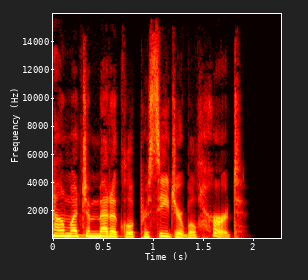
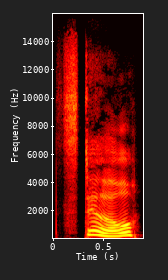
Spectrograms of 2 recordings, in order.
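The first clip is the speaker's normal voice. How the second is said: a hint of doubt, higher girl's voice; hesitant, unconvinced; doubtful; 7 semitones higher than usual. A narrator's reading. Mary hesitating over Lise's plan, lightly doubtful. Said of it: "Mary says doubtfully".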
